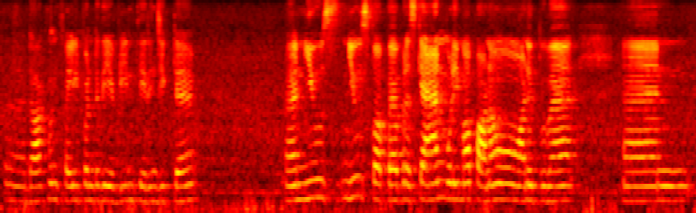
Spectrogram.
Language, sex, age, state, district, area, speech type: Tamil, female, 30-45, Tamil Nadu, Dharmapuri, rural, spontaneous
